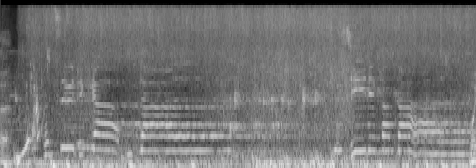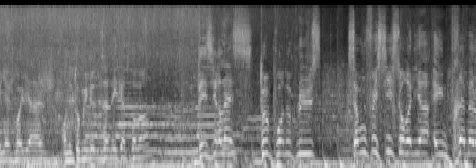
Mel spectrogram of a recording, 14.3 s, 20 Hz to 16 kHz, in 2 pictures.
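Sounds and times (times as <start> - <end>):
speech: 0.0 - 3.8, 5.0 - 14.2
shower running: 0.0 - 12.0
person singing wordless notes: 0.0 - 13.2.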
